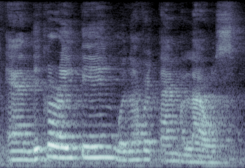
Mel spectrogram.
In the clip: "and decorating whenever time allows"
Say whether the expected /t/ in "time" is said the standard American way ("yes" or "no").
yes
